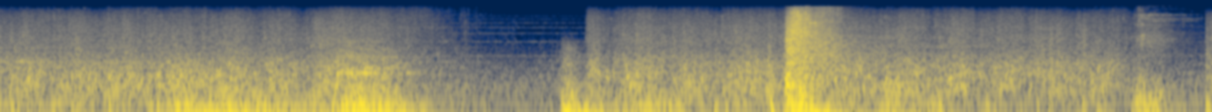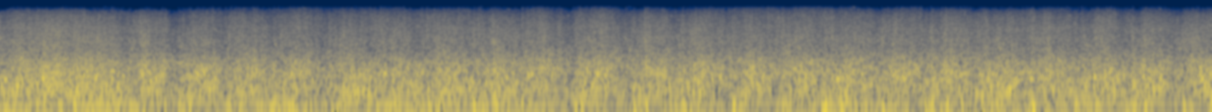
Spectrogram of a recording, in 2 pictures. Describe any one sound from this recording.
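A horse splashes at a gallop through shallow water.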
